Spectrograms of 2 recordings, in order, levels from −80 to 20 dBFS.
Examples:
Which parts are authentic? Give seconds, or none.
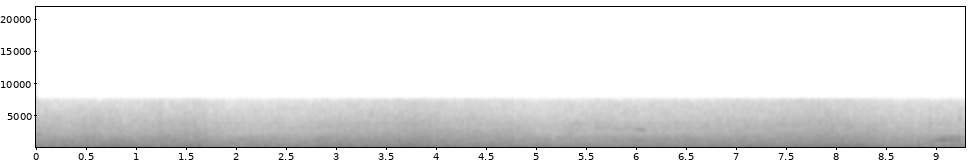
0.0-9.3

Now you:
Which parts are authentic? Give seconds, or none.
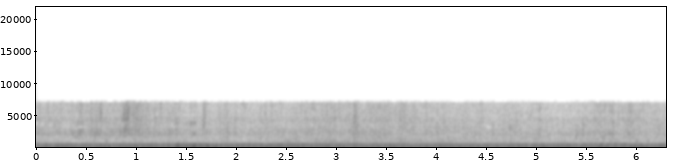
0.0-6.3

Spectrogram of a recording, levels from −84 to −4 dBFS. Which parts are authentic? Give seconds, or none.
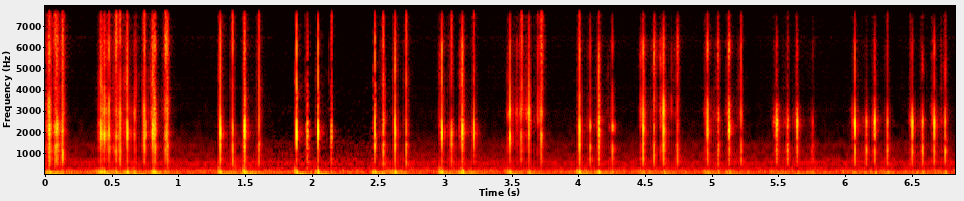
1.7-2.5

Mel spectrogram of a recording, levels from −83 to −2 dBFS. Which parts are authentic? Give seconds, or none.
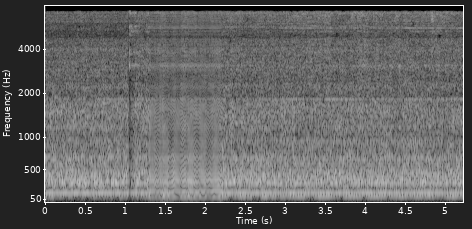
0.0-1.3; 2.2-5.2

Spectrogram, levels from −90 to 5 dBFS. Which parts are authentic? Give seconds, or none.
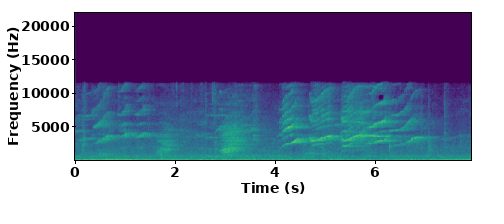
0.0-1.4; 2.2-7.9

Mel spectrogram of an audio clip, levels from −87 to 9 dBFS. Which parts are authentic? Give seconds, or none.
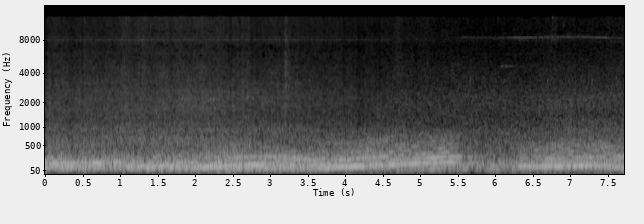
4.6-7.7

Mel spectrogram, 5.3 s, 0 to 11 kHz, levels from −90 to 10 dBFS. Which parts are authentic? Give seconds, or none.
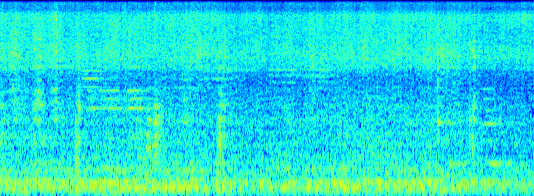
0.0-2.1; 2.7-3.2; 4.7-5.3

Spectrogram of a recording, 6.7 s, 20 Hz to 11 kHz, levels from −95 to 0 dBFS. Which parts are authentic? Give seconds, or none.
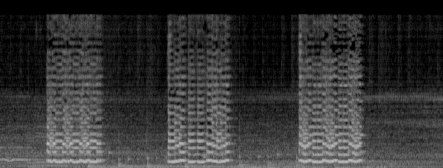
5.0-5.5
